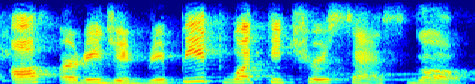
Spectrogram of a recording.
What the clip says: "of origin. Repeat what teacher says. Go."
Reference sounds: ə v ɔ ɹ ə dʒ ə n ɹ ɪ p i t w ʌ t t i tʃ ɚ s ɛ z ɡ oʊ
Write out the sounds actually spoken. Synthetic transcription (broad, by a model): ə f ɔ ɹ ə dʒ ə n ɹ ɪ p i t w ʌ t t i tʃ ɚ s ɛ s ɡ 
